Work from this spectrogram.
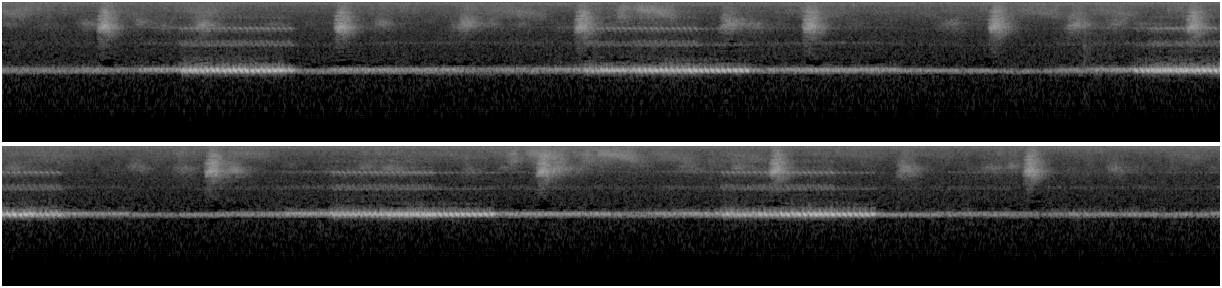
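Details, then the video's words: High-pitched, continuous cricket trilling from grass on a warm Bulgarian summer night, captured in surround sound, the chorus rising into louder bursts roughly every two seconds over a constant ringing tone. "Cricket Sounds - Crickets Chirping at Night"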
